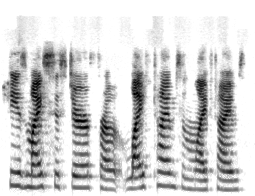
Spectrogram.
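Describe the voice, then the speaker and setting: Bubbly bright-voiced woman hosting a video call. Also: a little high, moderate pace. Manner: bubbly, chatty, gushing introductions. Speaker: host. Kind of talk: casual online show chat.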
